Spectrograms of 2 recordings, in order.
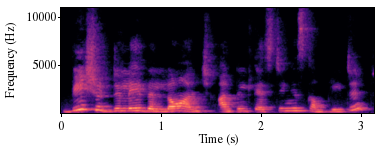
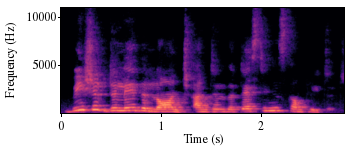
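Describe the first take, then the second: First: The voice rises at the end. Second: The voice falls at the end. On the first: It sounds like a request for approval. The speaker calls it wrong. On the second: It sounds like a recommendation. The speaker calls it right.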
